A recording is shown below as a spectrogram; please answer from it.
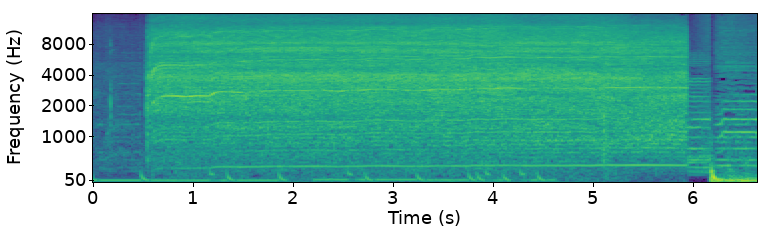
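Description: A power drill spins a foam polishing pad on a faded plastic headlight lens, a steady loud whine for about five and a half seconds, then stops abruptly.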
